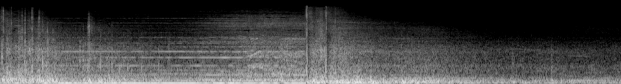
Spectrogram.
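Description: Fireworks launching and bursting, with sharp bangs at the start, about a second in and about three seconds in, over loud show music. The music and deep rumble fade away from about four seconds in.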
